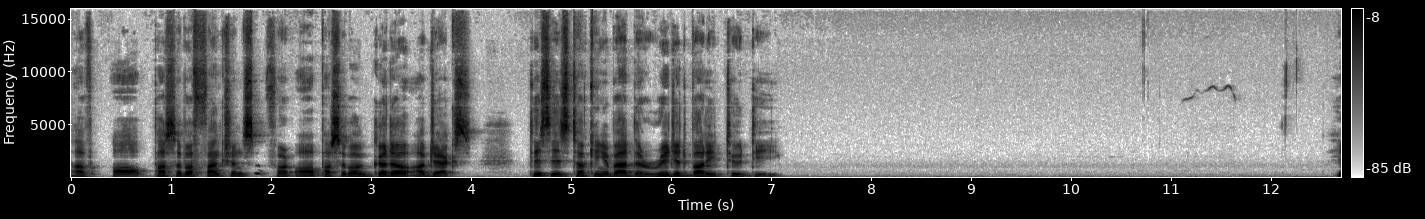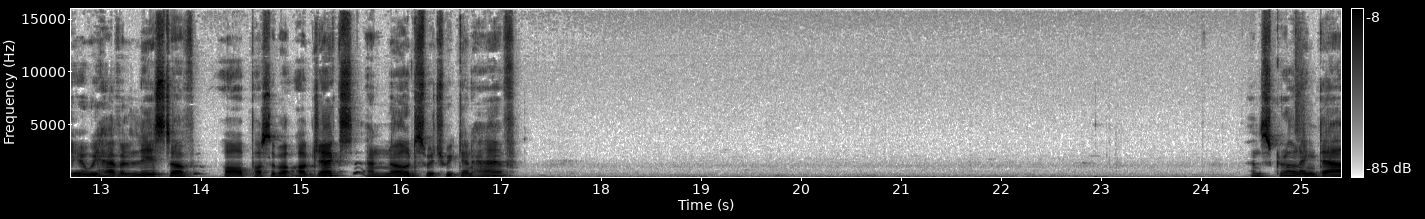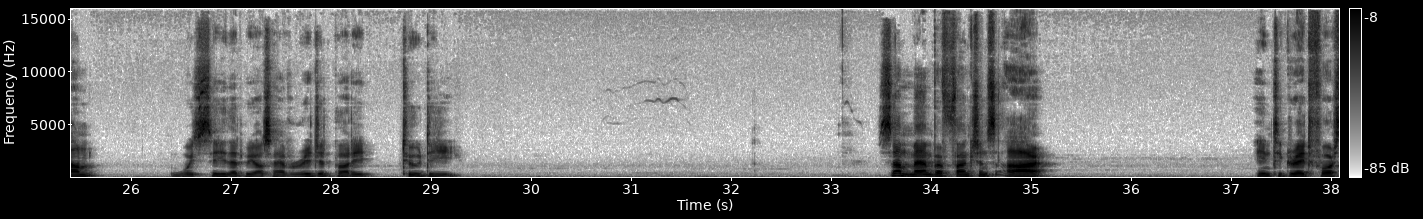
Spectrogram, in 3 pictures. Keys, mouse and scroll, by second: 4.8-5.2 scroll down 1, 6.9-8.1 drag, 8.2-8.5 scroll down 1, 9.6-10.9 scroll down 3, 13.9-15.4 scroll down 4, 15.8-18.7 scroll down 11, 19.2-19.6 scroll down 1, 20.0-21.2 scroll down 5, 21.6-22.7 scroll down 6, 23.1-24.7 scroll down 8, 25.7-26.1 scroll down 2, 26.6-27.9 scroll down 4, 28.1 scroll down 1, 28.8 scroll down 1, 29.5-30.7 scroll down 3.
